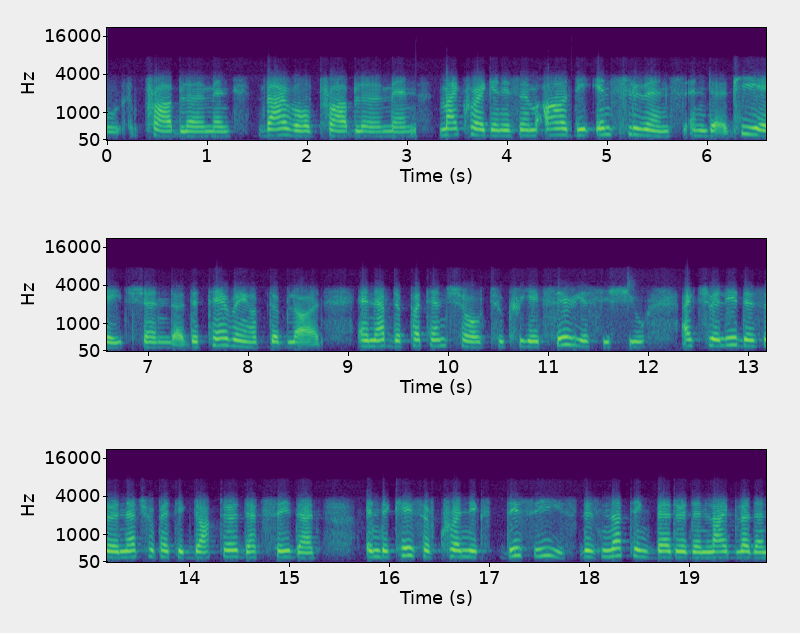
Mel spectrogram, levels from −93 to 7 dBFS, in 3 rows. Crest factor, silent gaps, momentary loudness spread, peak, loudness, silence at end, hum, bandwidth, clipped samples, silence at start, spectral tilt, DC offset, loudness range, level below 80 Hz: 16 dB; none; 8 LU; -4 dBFS; -20 LUFS; 0 s; none; 4.8 kHz; under 0.1%; 0 s; -6 dB/octave; under 0.1%; 2 LU; -72 dBFS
